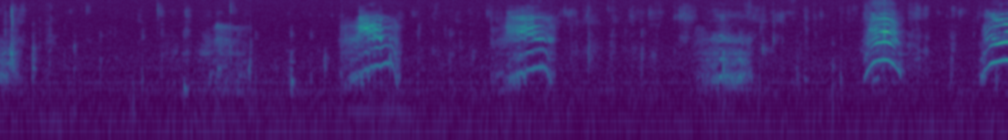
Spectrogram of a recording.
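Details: Harlequin, a rescued pregnant cat in a foster room, during the birth of her six kittens: five or six thin, high, rising-then-falling mews spaced about two seconds apart, some faint and breathy, over a soft indoor hush.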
